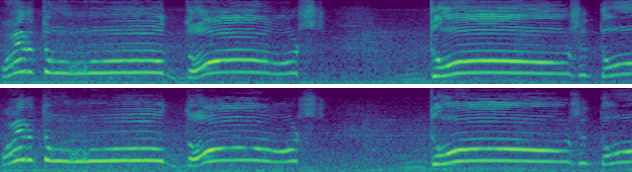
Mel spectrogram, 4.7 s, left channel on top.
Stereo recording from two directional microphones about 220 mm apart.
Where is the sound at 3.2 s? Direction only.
15° left (ahead or behind).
